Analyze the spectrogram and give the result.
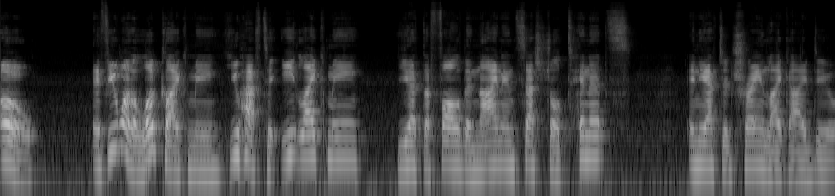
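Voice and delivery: ordinary talk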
